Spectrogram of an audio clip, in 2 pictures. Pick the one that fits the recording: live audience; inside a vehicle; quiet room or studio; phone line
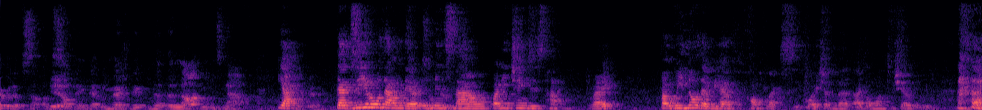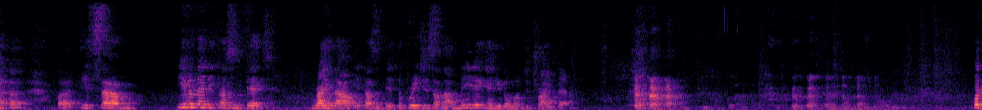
live audience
